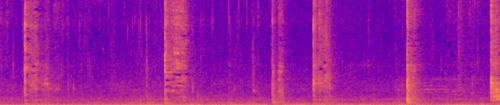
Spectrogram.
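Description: Metal spatula stirring a thick stew in a metal pan, scraping and clinking against the pan about six times, over a low steady hum.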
